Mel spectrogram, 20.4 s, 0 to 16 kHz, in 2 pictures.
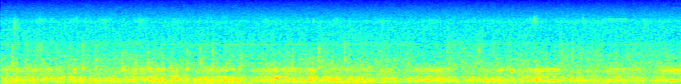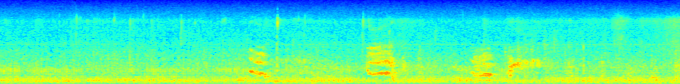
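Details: A mother cat embraces her almost 10-week-old kittens Daisy and Aragon; even, rhythmic purring runs throughout, joined late by a few brief higher squeaky chirps.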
